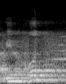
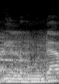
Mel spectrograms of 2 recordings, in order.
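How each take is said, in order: First: The final vowel is dropped, ending on a consonant. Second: The word ends with a long vowel sound. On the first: The speaker calls it wrong. "Kok nggak bil hud?" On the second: The speaker calls it right. "dibacanya huda"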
